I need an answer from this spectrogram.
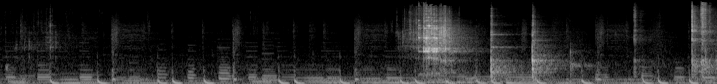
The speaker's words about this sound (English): And like a good bartender should, you strain it, or you double strain it into your glass.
